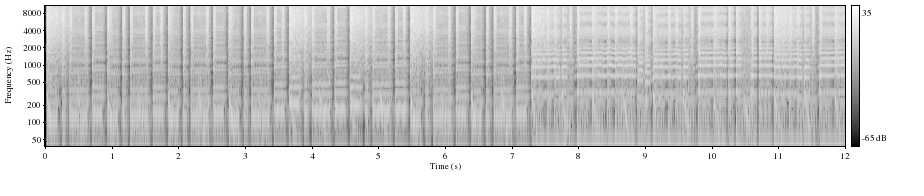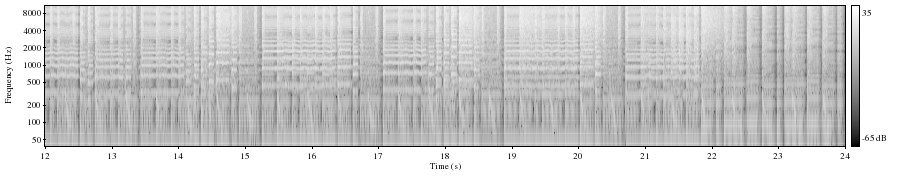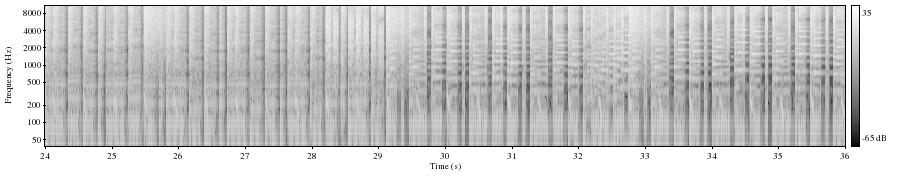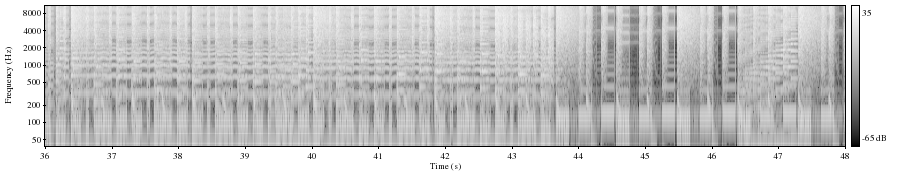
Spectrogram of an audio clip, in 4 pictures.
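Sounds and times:
8-bit JRPG boss battle music: 0.0s - 47.9s.

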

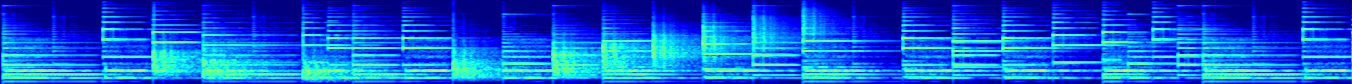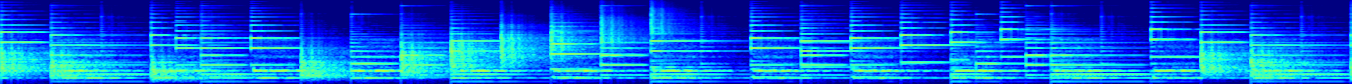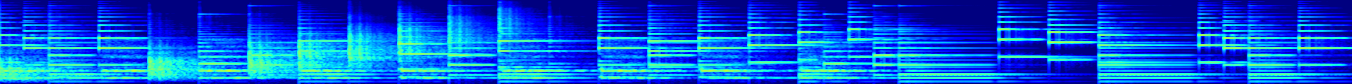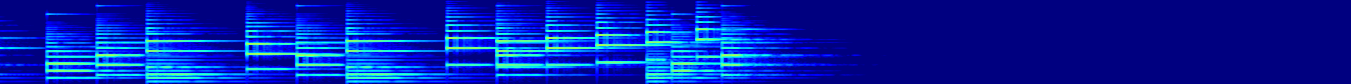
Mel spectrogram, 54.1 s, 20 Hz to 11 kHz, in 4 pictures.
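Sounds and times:
creepy hall music: 0.0s - 48.7s.

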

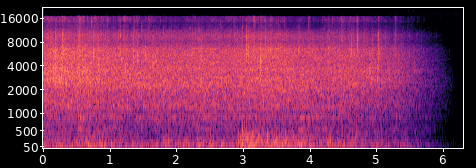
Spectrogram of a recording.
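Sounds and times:
rain: 0.0s - 6.2s.

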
